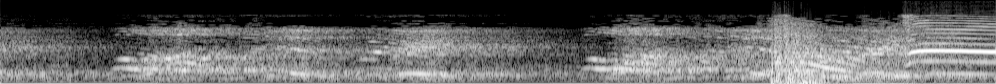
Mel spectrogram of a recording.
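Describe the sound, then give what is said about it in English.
A single sharp metallic crack of a steel chair striking the back of wrestler Jack Craven's head rings out near the end, over a loud, roaring arena crowd that swells right after the impact. “Oh, chair shot to the back of Jack Craven's head.”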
